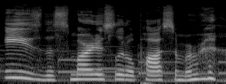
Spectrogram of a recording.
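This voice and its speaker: A woman's voice: a little high, moderate pace. Playful woman gamer over music. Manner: playful, reactive, exclamatory. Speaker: gaming streamer. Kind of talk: playthrough commentary with amateur character reading.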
